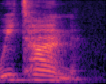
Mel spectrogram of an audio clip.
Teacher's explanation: really putting a huge emphasis on that last syllable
